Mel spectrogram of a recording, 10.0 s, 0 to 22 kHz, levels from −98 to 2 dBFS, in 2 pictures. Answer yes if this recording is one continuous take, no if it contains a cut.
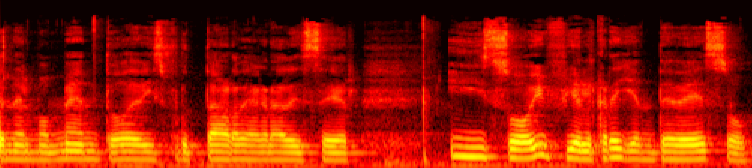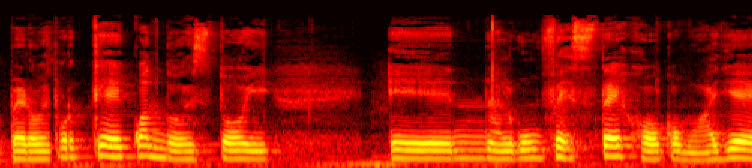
no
